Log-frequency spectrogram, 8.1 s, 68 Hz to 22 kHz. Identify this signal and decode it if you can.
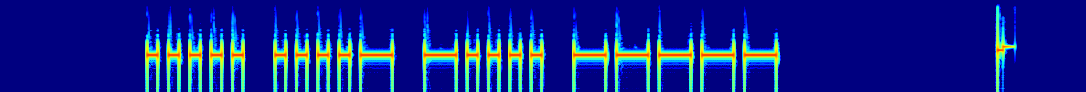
Morse code, heard as a keyed tone, about 14 wpm, 700 Hz. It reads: 5460
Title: Numbers - 4-Digit 15wpm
